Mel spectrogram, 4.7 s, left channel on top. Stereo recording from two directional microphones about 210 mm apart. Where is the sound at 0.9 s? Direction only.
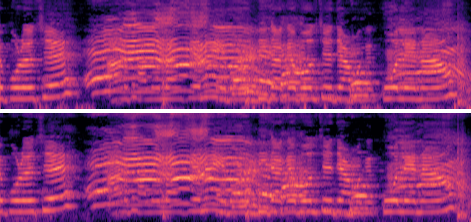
20° left (ahead or behind).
